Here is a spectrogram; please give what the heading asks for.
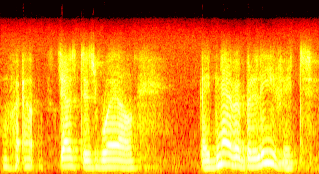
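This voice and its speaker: An anxious young radio heroine. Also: female voice, low voice, measured pace, a bit bright, a little hiss or hum, low-quality recording. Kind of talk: 1940s radio acting.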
